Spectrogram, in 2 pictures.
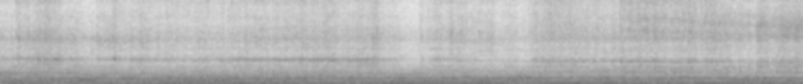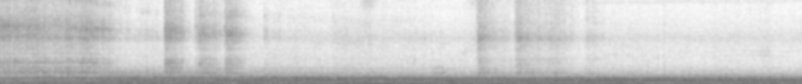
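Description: Chopped crop hisses as it sprays into a trailer.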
